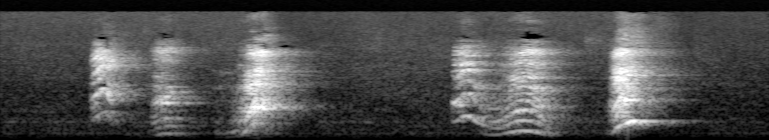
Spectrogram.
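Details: Siberian Husky puppy, female, trying to coax a border collie into friendship and play, giving five short, yodelling, talkative vocal bursts with wavering pitch, spaced irregularly, two close together, a pause, then three more.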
